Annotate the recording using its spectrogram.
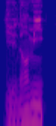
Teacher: yeah it goes up at the end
